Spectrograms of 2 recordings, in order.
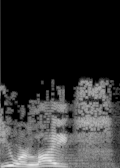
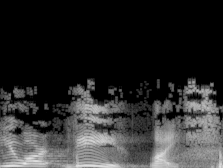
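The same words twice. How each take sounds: First: "You are lights" said slowly and evenly, no word stressed; the wrong version, set against "the lights"; plain reading. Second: "the" in "You are the lights" lifted and drawn out, slowly; stress on THE. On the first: Preacher giving the wrong reading, said evenly. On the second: Preacher correcting the verse, stress on "the". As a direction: lean hard on "the" in "the lights". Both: Shown as a demonstration. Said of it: "it's not just".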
